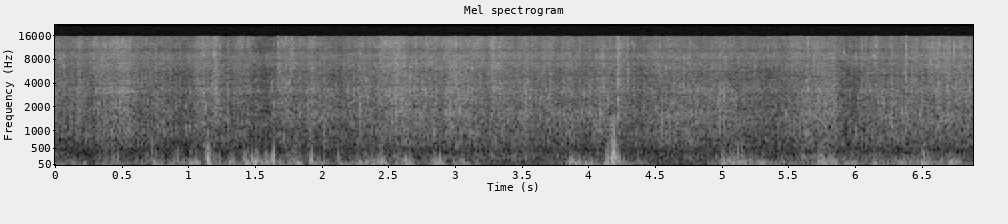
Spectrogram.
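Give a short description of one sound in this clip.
Water gushes and churns steadily up from under a small dock.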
